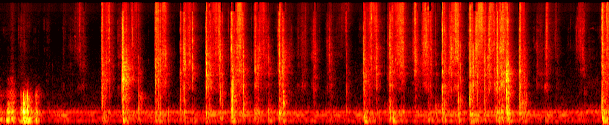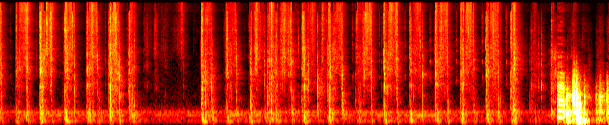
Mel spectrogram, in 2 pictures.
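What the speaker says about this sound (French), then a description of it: "Donc je vais vous tirer une carte des Murmures de la nature." A deck of oracle cards is shuffled with light papery riffles and taps in bursts, with quiet gaps, ending with a card drawn; no one speaks.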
